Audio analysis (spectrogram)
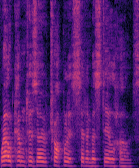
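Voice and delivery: slow droll put-on voice. Showing an early voice idea for a puppet character: Alfred Hitchcock voice. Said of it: "an Alfred Hitchcock kind of voice".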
